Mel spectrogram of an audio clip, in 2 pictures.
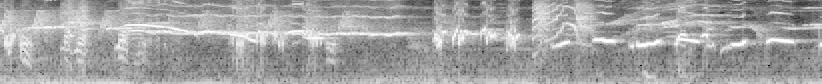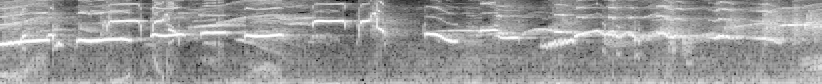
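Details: Oriental magpie-robin in fighting mood, provoked into aggression alongside another magpie-robin: loud, rich whistled phrases sliding and warbling at high pitch, broken by harsh scratchy bursts, continuous over eight seconds.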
